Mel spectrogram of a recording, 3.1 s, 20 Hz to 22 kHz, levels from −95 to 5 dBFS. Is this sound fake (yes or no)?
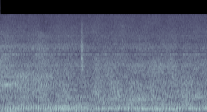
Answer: yes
